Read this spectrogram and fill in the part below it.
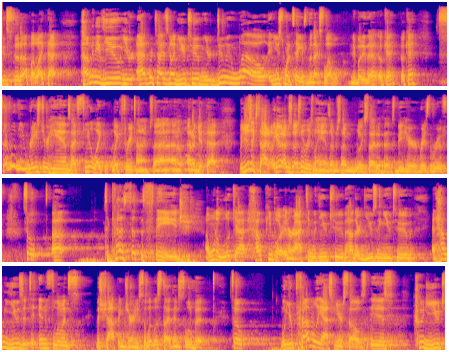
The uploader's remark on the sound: I presented at Social Media Marketing World 2020 in San Diego. This is the recording of my presentation at this paid event.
